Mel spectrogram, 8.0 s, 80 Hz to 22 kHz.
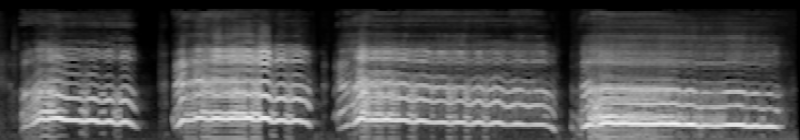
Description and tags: Old Woman Struggling 1
Old Woman Struggling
